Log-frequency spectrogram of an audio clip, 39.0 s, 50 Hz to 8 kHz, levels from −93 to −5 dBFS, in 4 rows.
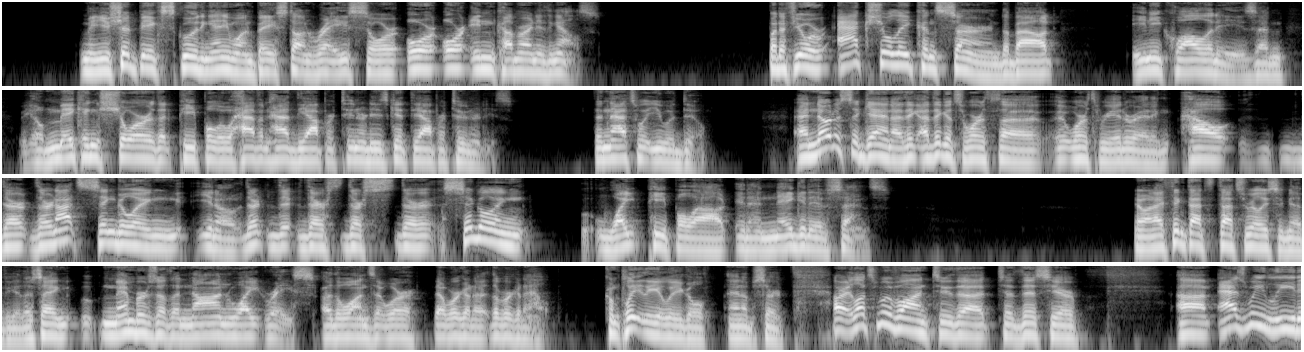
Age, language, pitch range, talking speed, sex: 40-59, English, 105-130 Hz, 185 wpm, male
